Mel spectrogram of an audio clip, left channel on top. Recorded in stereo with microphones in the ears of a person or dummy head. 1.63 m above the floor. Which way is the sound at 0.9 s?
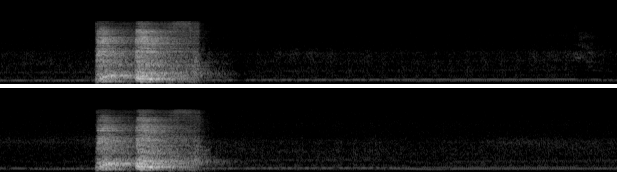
50° left (ahead or behind).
